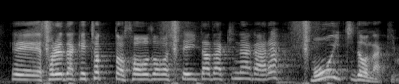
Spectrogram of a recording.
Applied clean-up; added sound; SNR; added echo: none; Glass; 12 dB; none.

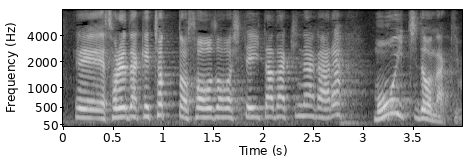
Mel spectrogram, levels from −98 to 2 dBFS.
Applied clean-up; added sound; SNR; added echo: none; none; none; none.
